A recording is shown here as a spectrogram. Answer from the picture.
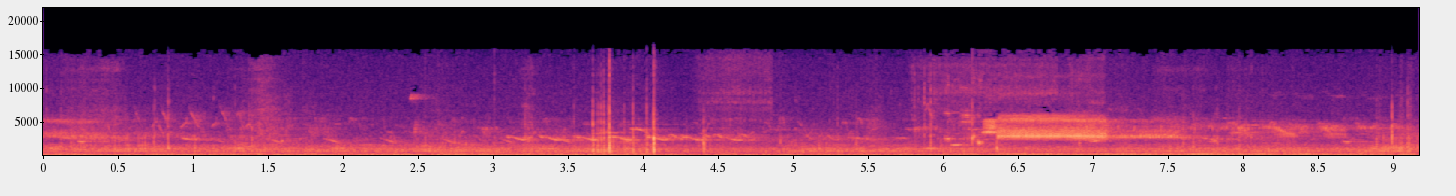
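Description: Birds calling over a steady low background rumble: a run of short downward-sliding chirps about three to four seconds in, then a loud buzzy call lasting most of a second about six and a half seconds in.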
